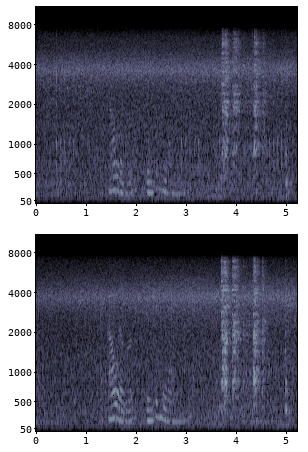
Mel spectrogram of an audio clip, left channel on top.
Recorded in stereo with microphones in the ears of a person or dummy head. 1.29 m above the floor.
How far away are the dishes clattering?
About 2 m.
